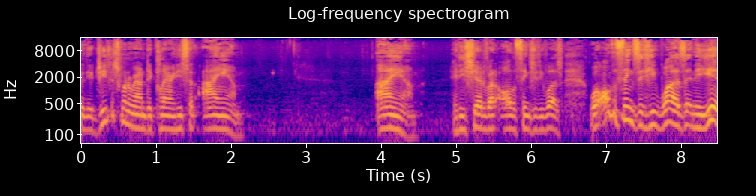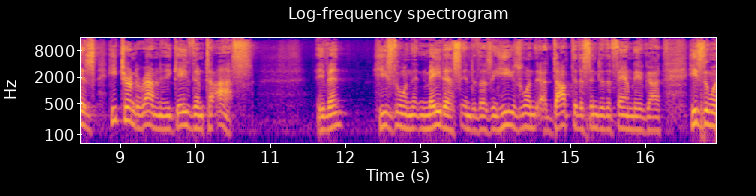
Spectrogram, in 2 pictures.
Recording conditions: large echoing room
